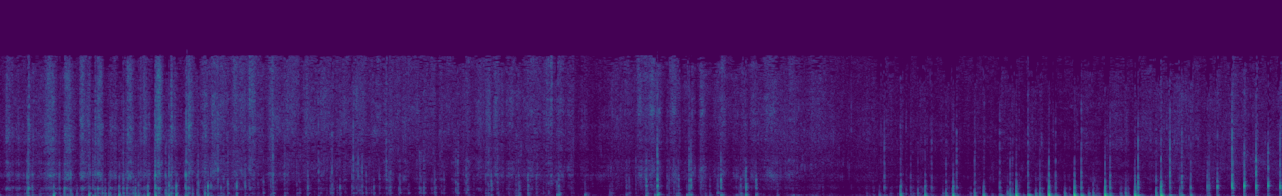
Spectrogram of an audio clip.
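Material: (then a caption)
Cardboard. A small, empty, open-ended white cardboard soap box sleeve, hollow and held up in gloved hands, is tapped or scratched with the fingertips. Rapid, uneven, dry hollow taps with a low-mid body die away almost instantly. The tapping softens through the middle, then returns louder and busier toward the end.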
